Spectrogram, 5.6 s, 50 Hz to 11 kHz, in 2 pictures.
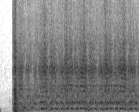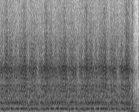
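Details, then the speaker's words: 1965 Chevy Impala V8, start attempt after 20 years sitting, vacuum advance temporarily connected after distributor reinstall: starter cranks steadily about five seconds with even pulses but never catches; crank-no-start, needing brake cleaner to fire. "Looks like the poor thing needs a little help. Let me get a little help for it."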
